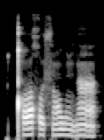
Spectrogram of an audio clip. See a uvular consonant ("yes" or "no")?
yes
